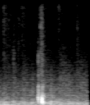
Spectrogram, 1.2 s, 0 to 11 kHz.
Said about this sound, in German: Okay, ja, dann kann ich jetzt ja nochmal mit zwei W6 würfeln.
